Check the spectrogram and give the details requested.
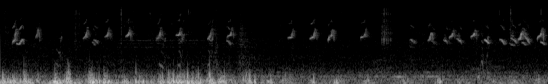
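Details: Baby chicks outdoors give high, short, descending cheeps in quick irregular series, thickening toward the close, while strong low rumbling and knocking noise fills the first half.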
